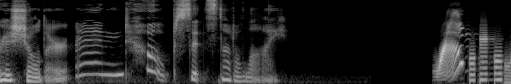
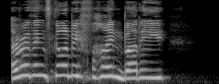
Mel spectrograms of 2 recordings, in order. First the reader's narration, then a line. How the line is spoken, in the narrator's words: Poe shouts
